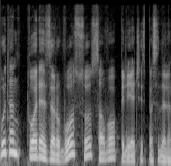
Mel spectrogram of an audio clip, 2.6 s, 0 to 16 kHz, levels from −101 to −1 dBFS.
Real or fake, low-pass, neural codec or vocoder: fake; 14.4 kHz; vocoder, 44.1 kHz, 128 mel bands every 512 samples, BigVGAN v2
